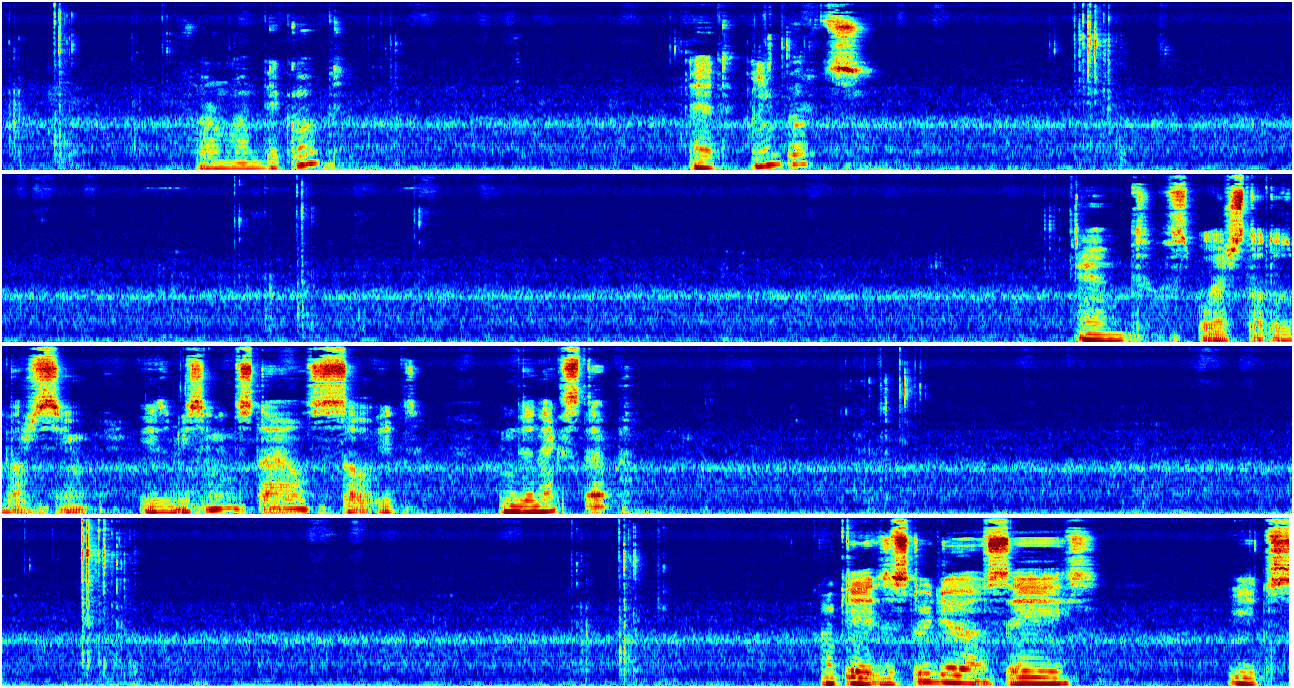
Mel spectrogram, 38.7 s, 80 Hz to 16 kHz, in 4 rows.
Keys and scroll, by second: 0.4 alt+super+l, 1.2 alt+super+Return, 2.0 alt+Return, 2.8 super+Tab, 5.6 super+c, 5.9 super+Tab, 8.0 Return, 8.2 super+v, 12.0 alt+super+l, 20.7 super+Tab, 25.9 super+c, 26.1 super+Tab, 29.6 Return, 29.9 super+v, 33.7 alt+super+l.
